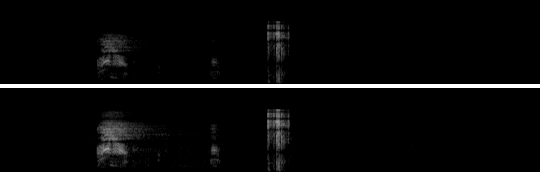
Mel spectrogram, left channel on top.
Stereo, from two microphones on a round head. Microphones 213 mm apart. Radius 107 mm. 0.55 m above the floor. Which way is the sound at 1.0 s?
45° right (ahead or behind).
